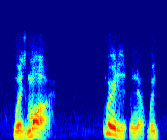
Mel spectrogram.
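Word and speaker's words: מר: It says the Mishnah Hebrew through the day, this Aramaic word is pronounced mar, with an A first, mar.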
